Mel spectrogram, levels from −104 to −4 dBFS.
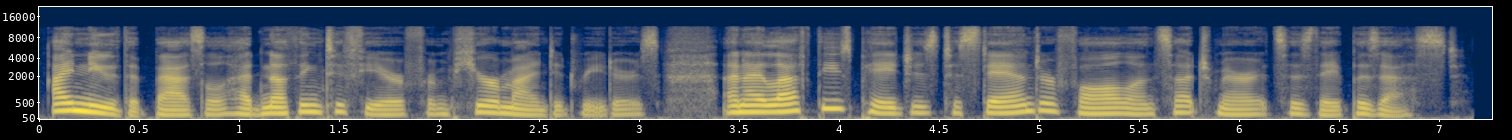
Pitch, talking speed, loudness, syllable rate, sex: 170 Hz, 225 wpm, -19 LUFS, 5.3 syllables/s, female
